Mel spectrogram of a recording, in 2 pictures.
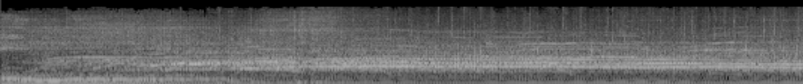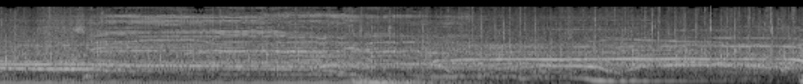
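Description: A live band's final sustained chord ringing out under cheering and whooping from a large concert crowd. The band's low note stops about eight seconds in, leaving the crowd's cheers.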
